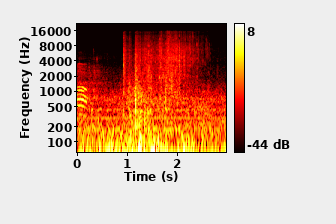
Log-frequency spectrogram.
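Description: A float splashes into the water.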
